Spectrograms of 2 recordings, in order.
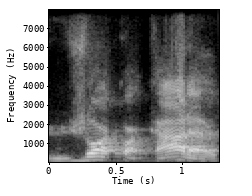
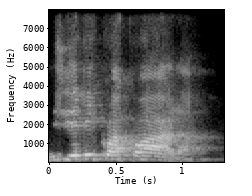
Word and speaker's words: Jericoacoara: O nome do lugar é muito difícil, Joaquacara, como é que é a pronúncia correta?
